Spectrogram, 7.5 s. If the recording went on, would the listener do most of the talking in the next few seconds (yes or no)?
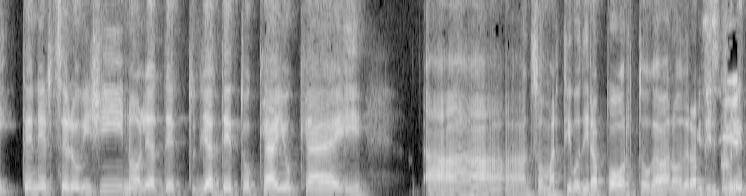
yes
